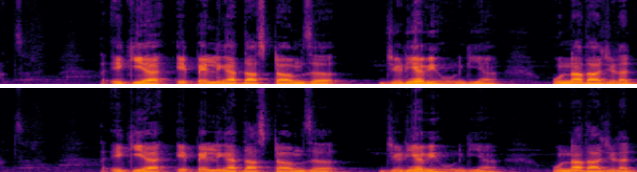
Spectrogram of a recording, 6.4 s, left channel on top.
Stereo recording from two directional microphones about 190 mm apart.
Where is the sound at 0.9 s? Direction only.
20° left (ahead or behind).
